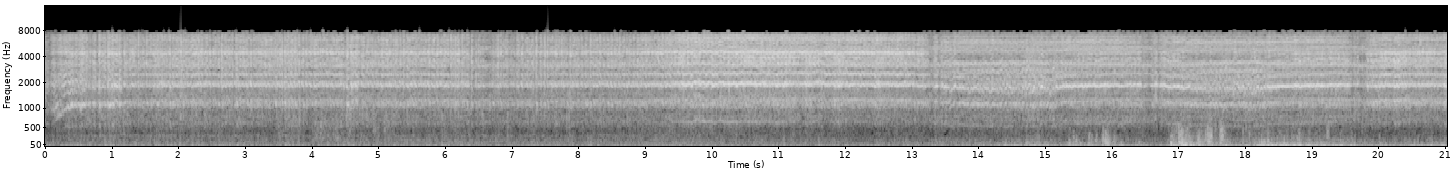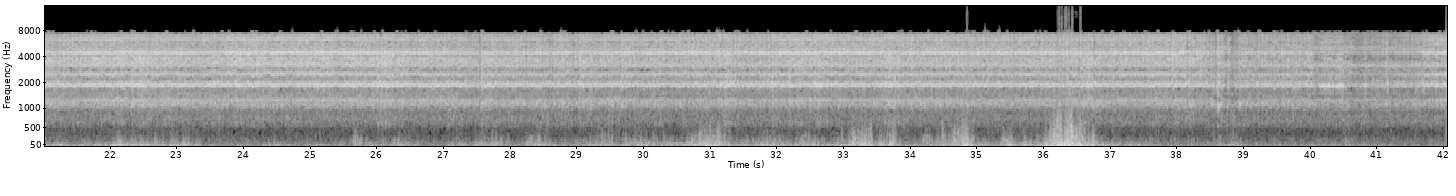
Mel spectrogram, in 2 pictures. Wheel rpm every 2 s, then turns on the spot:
150, 170, 170, 160, 160, 170, 170, 160, 160, 170, 170, 170, 170, 170, 170, 170, 170, 170, 170, 170, 170.
none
